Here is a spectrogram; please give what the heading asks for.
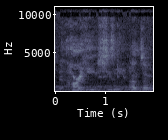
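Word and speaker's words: Haruhi Suzumiya: And I said the name wrong. Haruhi Shizumiya. But keep on.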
